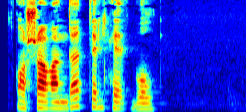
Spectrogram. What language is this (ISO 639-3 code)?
bak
